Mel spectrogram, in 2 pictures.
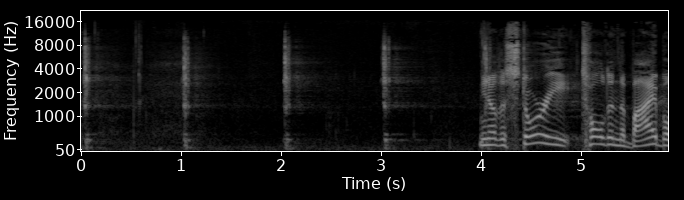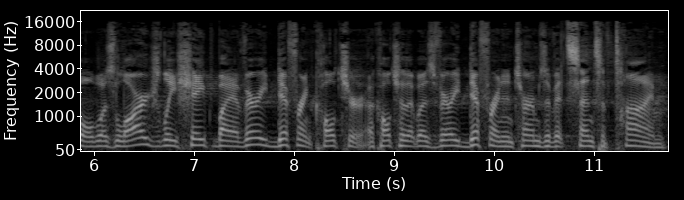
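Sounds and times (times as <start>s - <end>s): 
clock ticking with crisp sharp clicks: 0.0s - 4.5s
speech: 4.0s - 11.7s.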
